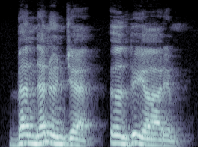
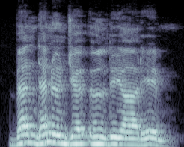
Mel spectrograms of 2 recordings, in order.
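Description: No difference in how they are said.

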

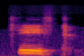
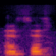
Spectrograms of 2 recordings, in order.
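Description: First: The term begins with an 's' sound. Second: The term begins with an 'ex' sound. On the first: "pronunciation लाऊंगा" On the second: "एसिस्ट बोल सकता हूँ"

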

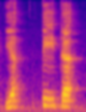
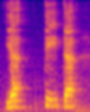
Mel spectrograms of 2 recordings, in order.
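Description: The two takes are said the same way.

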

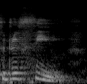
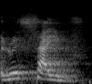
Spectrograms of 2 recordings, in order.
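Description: First: The second syllable has an 'ee' vowel. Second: The second syllable has an 'eye' vowel. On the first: The speaker calls it right. "it's receive" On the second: The speaker calls it wrong. "So it's not receive"

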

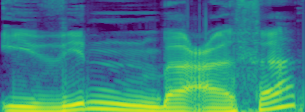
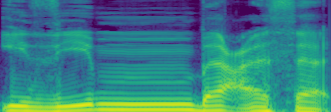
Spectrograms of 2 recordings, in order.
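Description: First: The first word ends with an n sound. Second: The first word ends with an m sound. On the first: The speaker calls it wrong. "bukan idzin ba'atha" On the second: The speaker calls it right. "tapi idzim ba'atha"

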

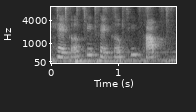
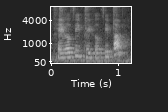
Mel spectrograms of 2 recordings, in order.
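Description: First: It is said slowly. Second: It is said fast.

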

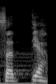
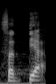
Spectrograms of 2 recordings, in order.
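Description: No difference in how they are said.

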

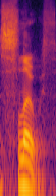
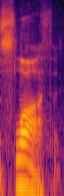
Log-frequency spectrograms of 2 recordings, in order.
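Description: First: The word is said the British way. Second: The word is said the Canadian way. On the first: "You pronounce it sloth" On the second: "I pronounce it sloth"

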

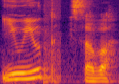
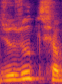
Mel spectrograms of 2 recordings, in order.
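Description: First: The word begins with a 'y' sound. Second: The word begins with a 'j' sound. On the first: The speaker calls it right. "এর সঠিক উচ্চারণ হবে ইউ ইউ" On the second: The speaker calls it wrong. "আমরা এটা দেখে যুযুৎ সব অনেকেই বলি, কিন্তু হবে না।"

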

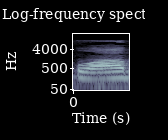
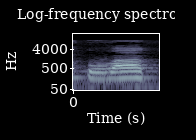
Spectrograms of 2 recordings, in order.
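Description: First: The word is said without a v sound. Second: The word is said with a v sound. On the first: The speaker calls it wrong. "ਕਈ ਪਾਠੀ ਸਿੰਘ ਉਆ ਬੋਲ ਜਾਂਦੇ ਹਨ" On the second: The speaker calls it right. "ਐੜਾ ਲਾ ਕੇ ਵਾਵਾ ਉਚਾਰਨ ਕਰਨਾ"

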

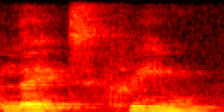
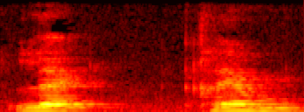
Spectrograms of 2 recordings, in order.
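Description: First: It is said with an English accent. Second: It is said with a French accent. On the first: "I'm gonna say it in an English accent" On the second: "I'm gonna butcher the French accent right now"

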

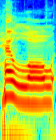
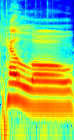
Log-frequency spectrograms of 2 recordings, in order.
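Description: First: The greeting ends crisply and brightly. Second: The greeting trails off flatly at the end. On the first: "Before you were like" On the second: "he started speaking with the dots at the end"

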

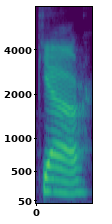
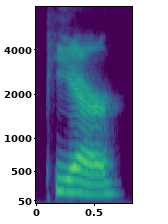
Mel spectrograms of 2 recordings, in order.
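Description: First: The name is said with a French pronunciation. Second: The name is said with an English pronunciation. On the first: This is how a native French speaker would say it. The speaker calls it wrong. "it's not Pierre" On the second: The bearer is not a native French speaker. The speaker calls it right. "it's very much Pierre"

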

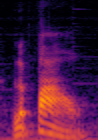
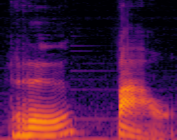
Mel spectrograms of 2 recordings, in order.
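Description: First: It starts with l and is said quickly. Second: It starts with r and the l is dropped. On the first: "kalau lebih cepat lagi, nanti orang Thai jadi ngomong gini" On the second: "loling dalam plau itu tidak diucapkan, jadinya pau doang"

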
